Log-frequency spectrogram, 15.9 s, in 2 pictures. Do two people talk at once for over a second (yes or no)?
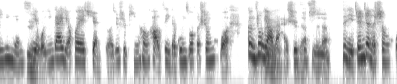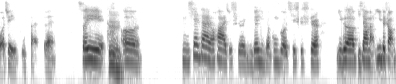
yes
